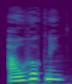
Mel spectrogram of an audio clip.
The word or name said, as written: afhugning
